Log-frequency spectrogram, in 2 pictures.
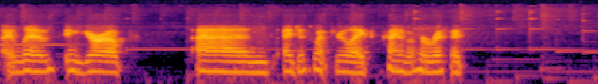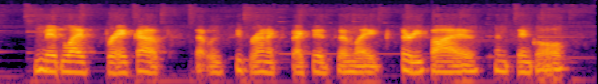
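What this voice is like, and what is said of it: American accent. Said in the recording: “I don't know if you can tell from my accent, I'm an American.”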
